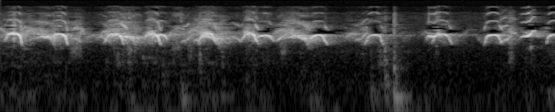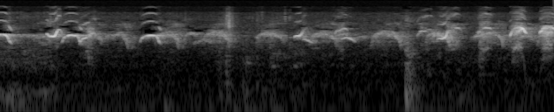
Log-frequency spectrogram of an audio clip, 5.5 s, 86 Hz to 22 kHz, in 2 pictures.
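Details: Newly hatched Dark Brahma chicks, recorded 4 March 2018, peep continuously: shrill, high, overlapping cheeps about two a second, with a few soft low thumps underneath.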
